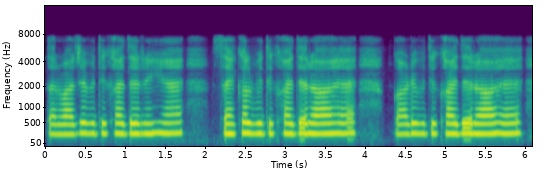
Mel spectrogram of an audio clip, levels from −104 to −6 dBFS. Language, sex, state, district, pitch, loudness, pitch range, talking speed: Hindi, female, Jharkhand, Palamu, 240 Hz, -15 LUFS, 235-245 Hz, 175 wpm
